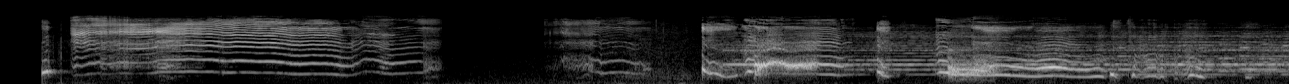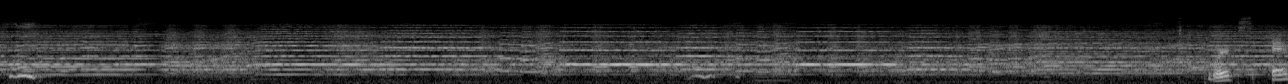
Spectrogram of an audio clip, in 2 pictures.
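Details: Infant crying in loud, wavering wails, then quieting as the orchestral Star Wars theme plays over the last part; infant crying calmed by music.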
